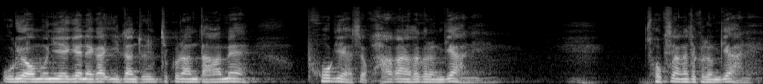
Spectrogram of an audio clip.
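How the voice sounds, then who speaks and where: A middle-aged male pastor delivers a sermon as a heartfelt personal story. He drops to a near hush, then builds to loud, emphatic repetition. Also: medium pitch, fairly even intonation, fairly quick, pauses often. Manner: emotional storytelling, swings from hushed to loud.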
